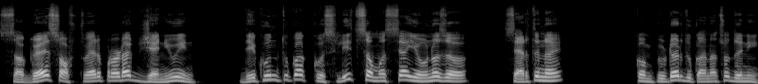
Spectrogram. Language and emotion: Goan Konkani, surprised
